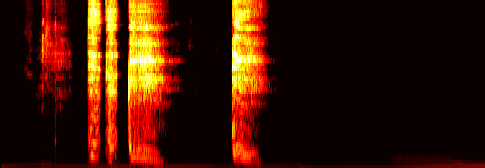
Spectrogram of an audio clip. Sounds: Throat clearing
